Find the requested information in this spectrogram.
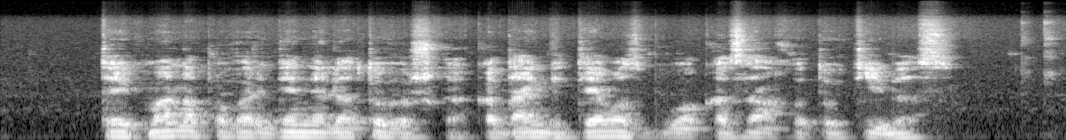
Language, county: Lithuanian, Vilnius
